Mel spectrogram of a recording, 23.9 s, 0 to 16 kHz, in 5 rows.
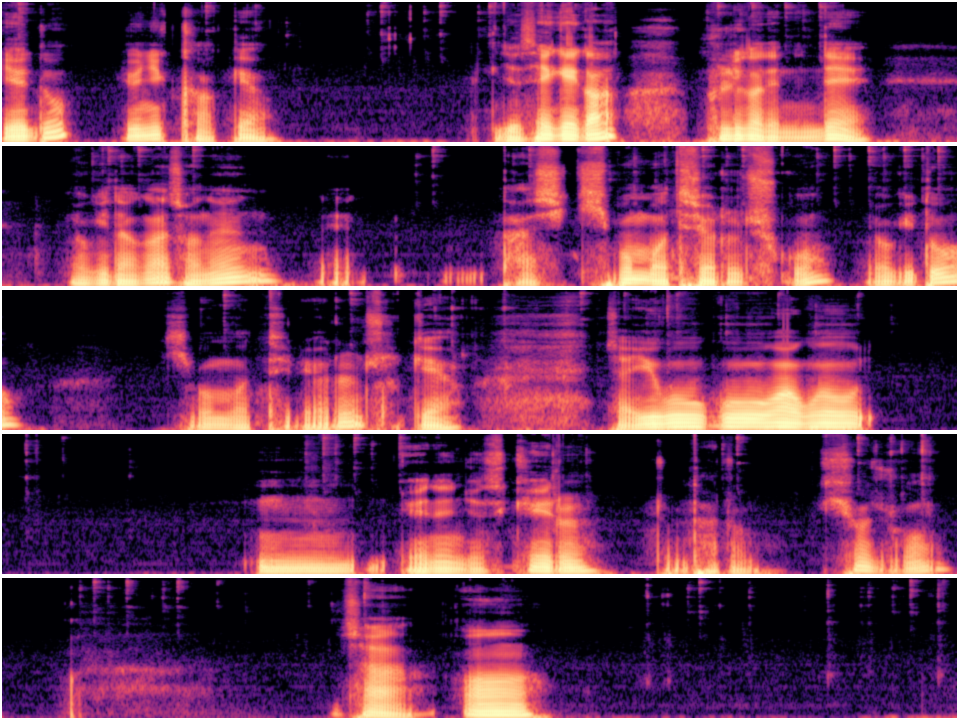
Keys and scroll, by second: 7.8 space, 8.0 Escape, 11.6 space, 11.7 Escape, 12.0 Escape, 17.0 s, 18.6 space, 18.7 Escape, 22.3 m.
